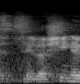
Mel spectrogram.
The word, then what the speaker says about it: Coelogyne: culia se dice entonces Celine viene de coine coer vieron que se dicen serul entonces esto pronuncia celo y se escribe coel y se abrevia con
